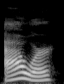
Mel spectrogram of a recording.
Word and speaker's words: hour: an h sound but in the word hour the h is silent so we say an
